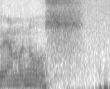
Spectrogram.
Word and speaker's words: rhamnose: इसी प्रकार एक लिखा है रेमनोस, स्पेलिंग बोलता हूँ उसकी मैं, NCERT में RHAMNOSE, रैमनोस, C6H12O5, C6H12O5, this is RAHM नोस।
